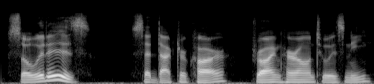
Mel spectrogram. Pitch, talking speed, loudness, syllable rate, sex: 115 Hz, 190 wpm, -16 LUFS, 4.3 syllables/s, male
